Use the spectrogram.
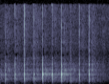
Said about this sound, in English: It's banging on the door.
